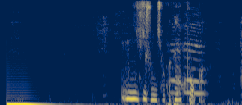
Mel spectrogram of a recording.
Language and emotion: Russian, neutral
